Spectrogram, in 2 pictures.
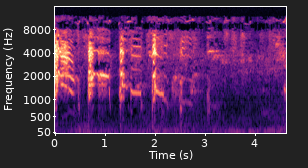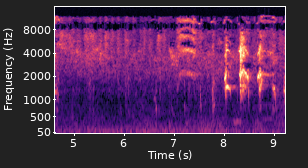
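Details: Labrador Retriever puppies give bursts of high, squeaky yelps in quick clusters. One run opens the recording, a quieter stretch with soft scuffling follows, and a second flurry of yaps comes near the end.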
